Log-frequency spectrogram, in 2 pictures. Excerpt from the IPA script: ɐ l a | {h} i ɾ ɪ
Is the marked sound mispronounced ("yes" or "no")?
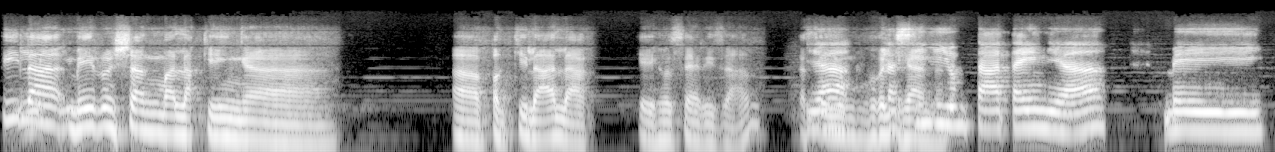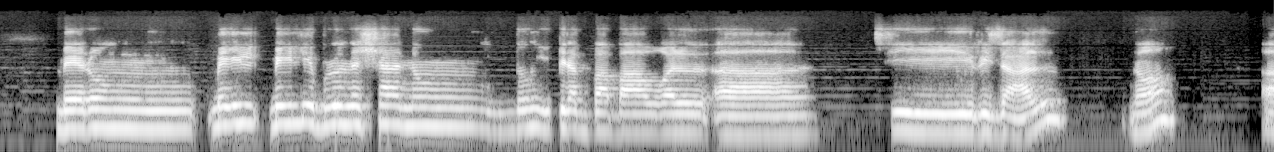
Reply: yes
